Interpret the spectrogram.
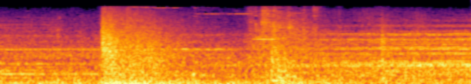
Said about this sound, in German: Er wollte gerade wieder zum Ausgang laufen, als die Tür aufgerissen wurde.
